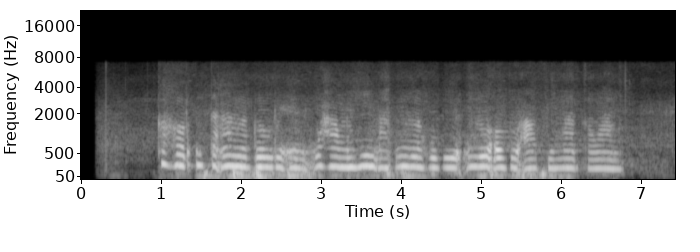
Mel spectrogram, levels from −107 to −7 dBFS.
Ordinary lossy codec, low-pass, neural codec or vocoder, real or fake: none; 7.2 kHz; codec, 32 kHz, 1.9 kbps, SNAC; fake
